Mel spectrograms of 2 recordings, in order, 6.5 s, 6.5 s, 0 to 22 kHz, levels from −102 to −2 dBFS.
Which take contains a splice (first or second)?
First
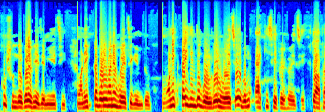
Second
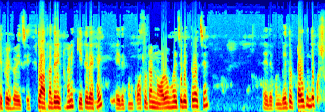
first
